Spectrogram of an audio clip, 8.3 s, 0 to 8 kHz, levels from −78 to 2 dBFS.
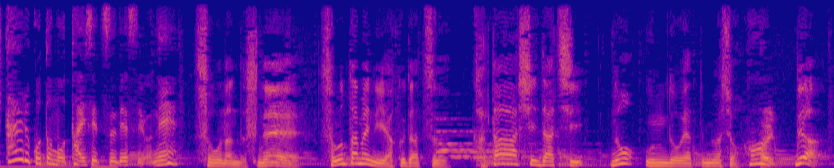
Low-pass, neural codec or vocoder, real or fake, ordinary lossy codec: none; none; real; none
